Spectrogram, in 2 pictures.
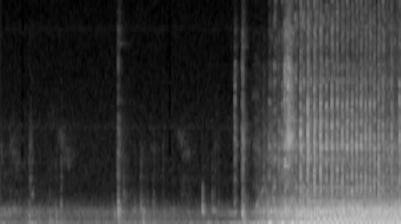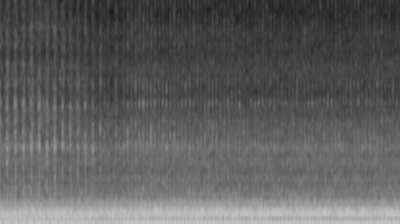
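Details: Small engine stored September to June, wouldn't start; after cleaning the varnished carburetor jet with carburetor cleaner and compressed air. A few pulls, then catches and settles into steady even constant-speed run; normal running.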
